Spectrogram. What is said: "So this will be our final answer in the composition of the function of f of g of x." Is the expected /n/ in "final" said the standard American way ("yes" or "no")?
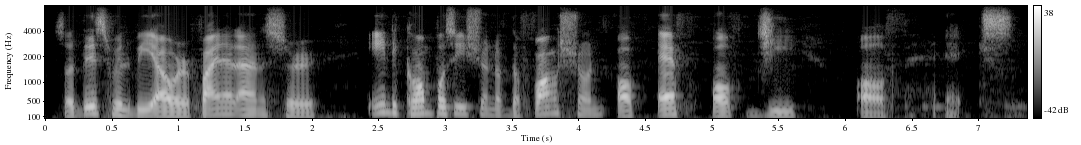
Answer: yes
